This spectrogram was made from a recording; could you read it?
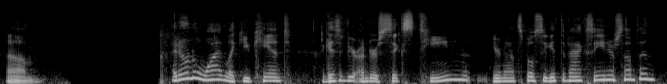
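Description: Brief: man in his 40s, podcast host, mellow and rambling, studio boom mic. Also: sing-song, a little fast. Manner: rambling, jokey, lots of fillers. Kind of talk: casual live-stream chat. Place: home studio. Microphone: studio mic on boom arm.

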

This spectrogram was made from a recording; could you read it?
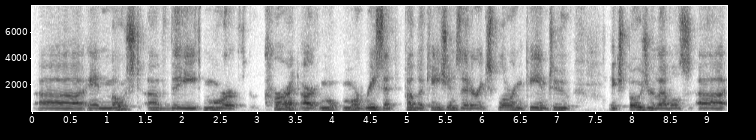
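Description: A man answering technical questions as an expert on a video call, speaking in a halting, careful way. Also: medium pitch, darkish tone. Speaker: expert panelist with a doctorate. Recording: distant mic on video call.

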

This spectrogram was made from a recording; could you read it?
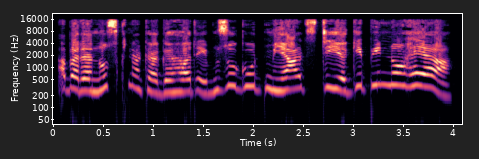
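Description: A woman voicing a rough, scornful young boy who demands his toy back. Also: fairly high pitch, moderate pace, dry recording, faint music behind, lightly acted.

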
